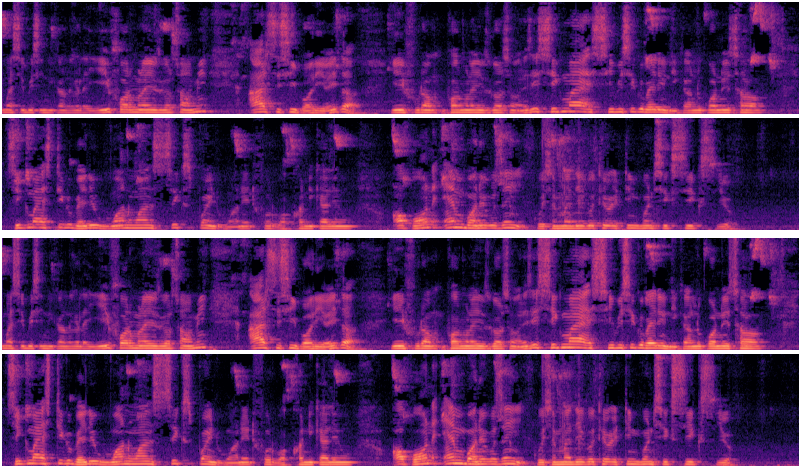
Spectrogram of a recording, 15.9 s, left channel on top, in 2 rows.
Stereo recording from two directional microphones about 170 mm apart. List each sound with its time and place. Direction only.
0.0 s speech: 50° right (ahead or behind)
